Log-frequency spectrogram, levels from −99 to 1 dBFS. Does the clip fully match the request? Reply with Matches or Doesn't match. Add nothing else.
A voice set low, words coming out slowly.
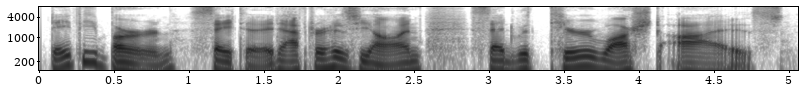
Matches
